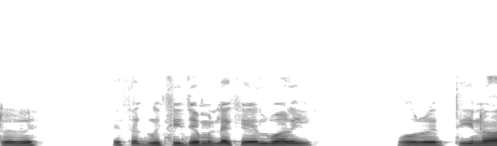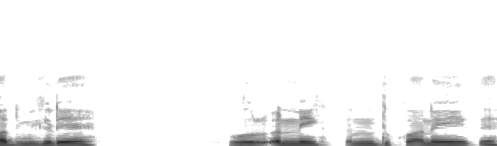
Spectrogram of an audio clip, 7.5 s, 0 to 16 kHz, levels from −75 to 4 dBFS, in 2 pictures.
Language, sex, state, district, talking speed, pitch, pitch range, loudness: Rajasthani, male, Rajasthan, Nagaur, 135 wpm, 170 Hz, 165-175 Hz, -18 LUFS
